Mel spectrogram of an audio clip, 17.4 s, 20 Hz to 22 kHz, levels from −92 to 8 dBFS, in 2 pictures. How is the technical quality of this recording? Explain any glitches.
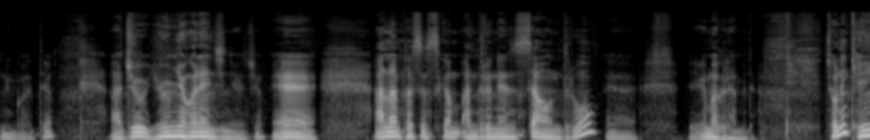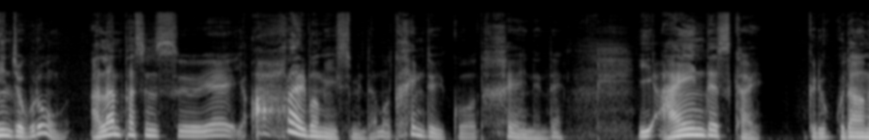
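No glitches or technical faults can be heard anywhere.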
